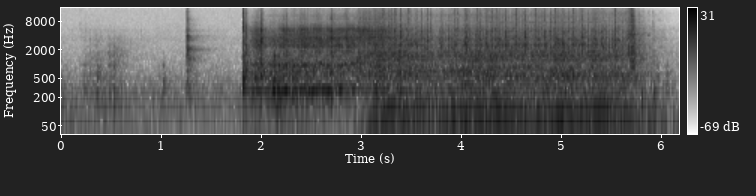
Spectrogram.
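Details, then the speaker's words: 1969 Ford F-250 carbureted V8 started after sitting about seven months to a year unrun: a couple of cranking clicks, then catches and settles into a steady, even run; normal cold start, owner worried about backfiring. "it's pretty damn good for what seven months"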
